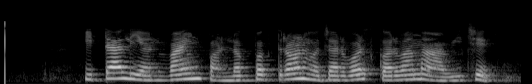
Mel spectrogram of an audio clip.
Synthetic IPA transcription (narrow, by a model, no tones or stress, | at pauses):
iʈalijənʋainpəɳləɡ̚bʱəɡt̪ɾəɳ̃ɦəd͡ʒaɾʋəɾʃkəɾʋamãaʋit͡ʃʰe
